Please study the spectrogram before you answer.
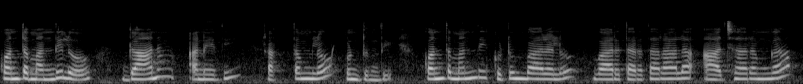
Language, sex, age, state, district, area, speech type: Telugu, female, 18-30, Andhra Pradesh, Vizianagaram, rural, spontaneous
